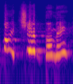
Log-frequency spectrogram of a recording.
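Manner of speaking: loud, high mock wail; overwhelmed child. Daughter blaming her chimp to her mother, mock overwhelmed wail. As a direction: imitate a little girl in meltdown. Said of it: "she's still overwhelmed from emotions".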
